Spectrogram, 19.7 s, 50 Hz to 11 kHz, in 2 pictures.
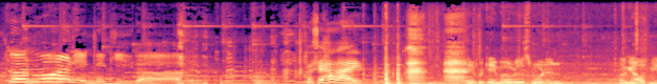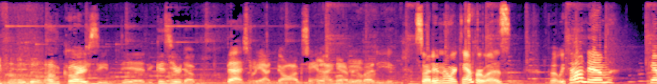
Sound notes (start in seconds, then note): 2.5 group laughs; 5.4 tapping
